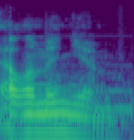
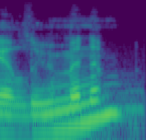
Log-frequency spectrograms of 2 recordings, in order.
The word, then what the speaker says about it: aluminium: It's funny how pronounced aluminium. Okay. I don't know what you mean. You mean how Americans say aluminum? Yeah, I agree, that's weird. I pronounce it the British way.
